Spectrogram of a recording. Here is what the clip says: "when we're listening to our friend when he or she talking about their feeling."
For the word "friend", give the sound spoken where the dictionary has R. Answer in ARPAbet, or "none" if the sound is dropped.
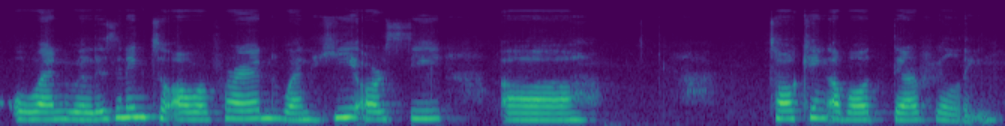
R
